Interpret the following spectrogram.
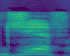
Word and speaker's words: GIF: he he even said it's pronounced jiff like the peanut butter he even said that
